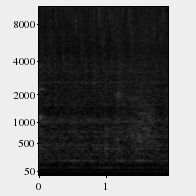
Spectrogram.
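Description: Spices with turmeric frying in a pan over very low heat for aloo matar paneer: a steady, soft, continuous sizzle and crackle, close and even throughout, with no voices.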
